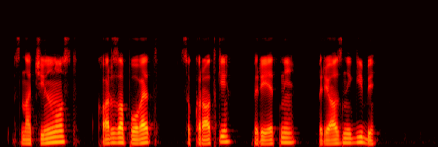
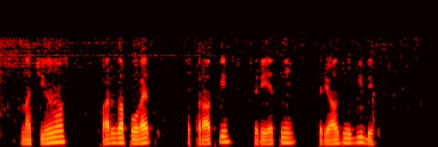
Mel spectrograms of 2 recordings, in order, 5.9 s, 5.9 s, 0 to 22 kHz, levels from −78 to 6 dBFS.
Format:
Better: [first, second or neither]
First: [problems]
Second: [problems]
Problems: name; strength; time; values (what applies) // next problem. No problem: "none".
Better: first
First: none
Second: noise reduction (classical method spectral subtraction)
